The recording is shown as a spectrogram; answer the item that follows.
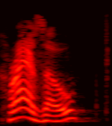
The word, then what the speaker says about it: krazo: It's called krazo, however you want to pronounce it. K-R-A-Z-O, excuse me.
